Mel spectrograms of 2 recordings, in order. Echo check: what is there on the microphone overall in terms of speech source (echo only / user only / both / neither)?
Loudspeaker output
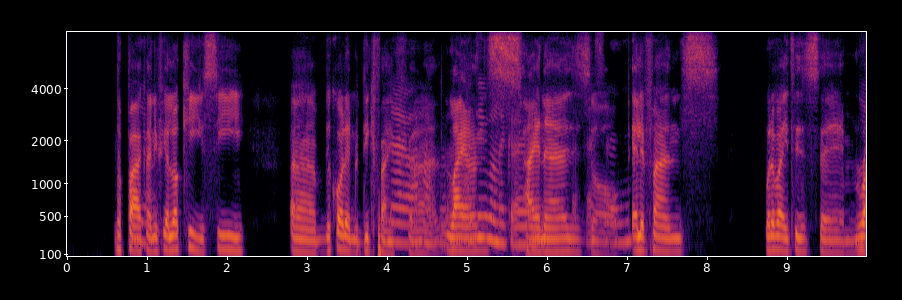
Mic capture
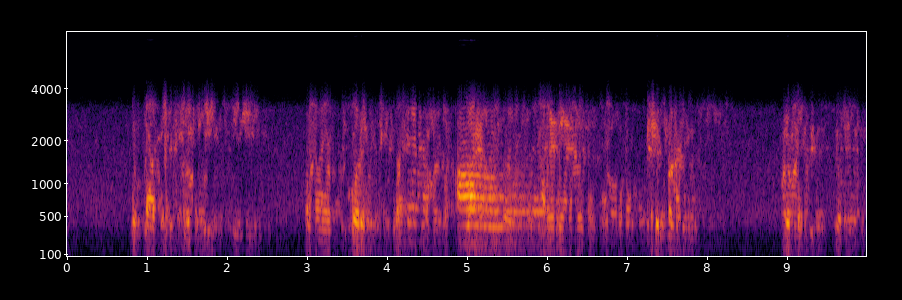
both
